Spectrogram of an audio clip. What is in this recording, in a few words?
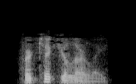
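"particularly", English word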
